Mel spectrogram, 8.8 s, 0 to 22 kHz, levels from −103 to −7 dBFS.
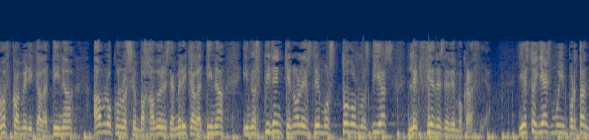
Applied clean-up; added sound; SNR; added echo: none; Computer keyboard; 7 dB; none.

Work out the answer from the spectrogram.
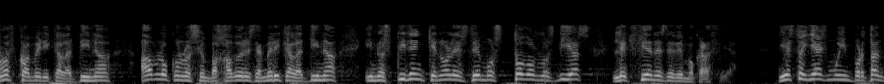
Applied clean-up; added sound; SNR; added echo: none; none; none; none.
